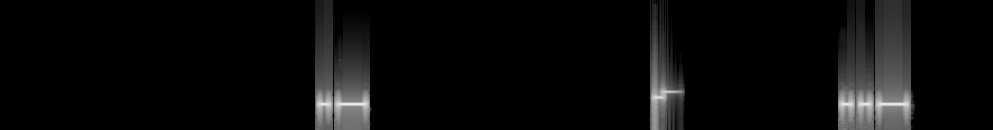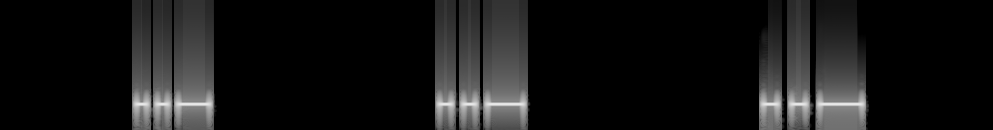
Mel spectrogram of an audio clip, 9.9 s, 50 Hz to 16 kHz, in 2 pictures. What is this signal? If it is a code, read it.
Morse code, heard as a keyed tone, about 23 wpm, spaced as for 7 wpm, 700 Hz. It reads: A UUUU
